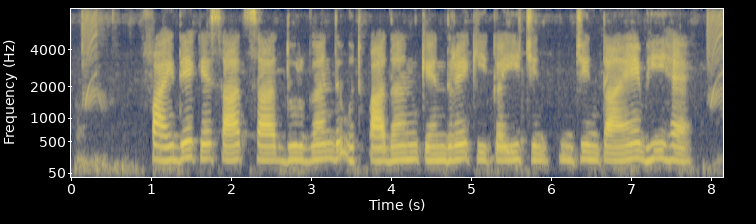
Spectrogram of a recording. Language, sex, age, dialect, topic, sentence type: Hindi, female, 41-45, Hindustani Malvi Khadi Boli, agriculture, statement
